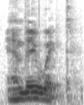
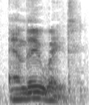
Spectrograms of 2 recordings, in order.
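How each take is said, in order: Both takes have the same delivery.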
